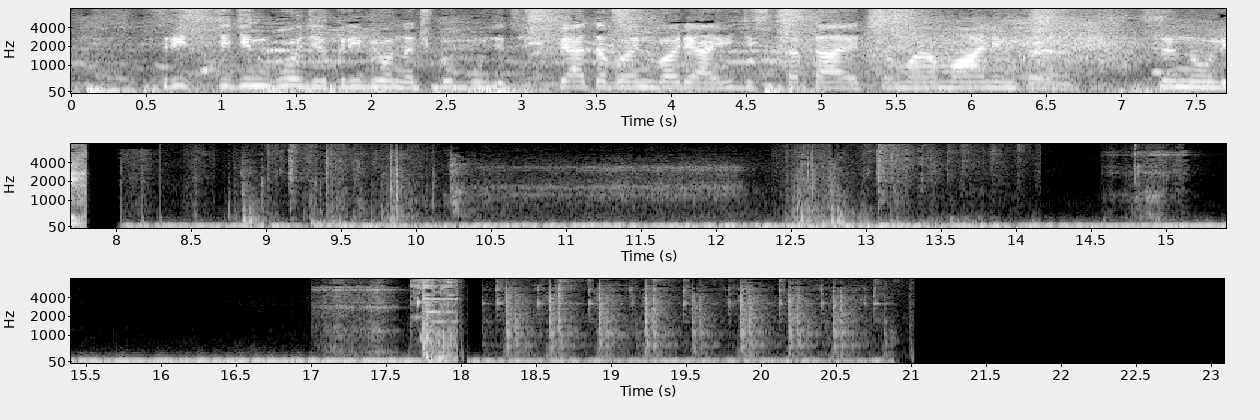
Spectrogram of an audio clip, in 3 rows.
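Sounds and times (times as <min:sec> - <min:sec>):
deep rumble: 0:00.0 - 0:20.2
clattering knocks and crashes: 0:17.7 - 0:21.0.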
